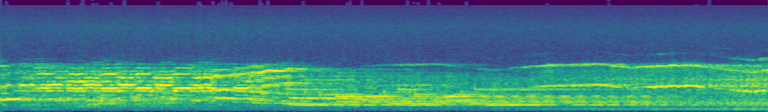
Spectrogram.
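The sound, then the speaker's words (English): An ambulance siren wails loudly and continuously, its pitch sliding slowly up and down, with a low engine rumble beneath and no voices. “We'll get you an ambulance.”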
